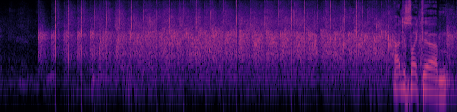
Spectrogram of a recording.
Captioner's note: applause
